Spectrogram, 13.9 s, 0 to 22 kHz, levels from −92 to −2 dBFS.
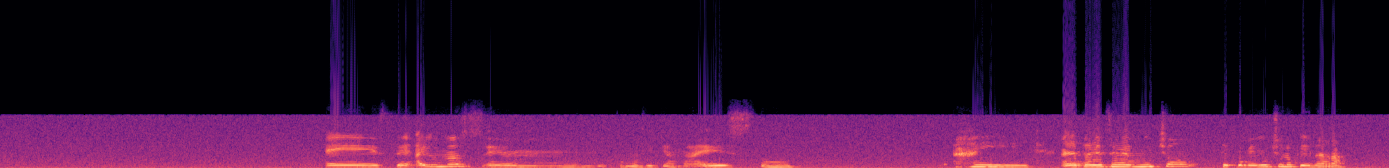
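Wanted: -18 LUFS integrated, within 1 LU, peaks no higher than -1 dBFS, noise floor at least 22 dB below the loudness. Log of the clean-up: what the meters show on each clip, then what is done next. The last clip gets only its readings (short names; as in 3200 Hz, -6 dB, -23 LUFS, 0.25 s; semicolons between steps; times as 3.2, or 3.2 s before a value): clipped 0.3%; flat tops at -10.5 dBFS; noise floor -39 dBFS; noise floor target -44 dBFS; loudness -21.5 LUFS; peak -10.5 dBFS; loudness target -18.0 LUFS
-> clip repair -10.5 dBFS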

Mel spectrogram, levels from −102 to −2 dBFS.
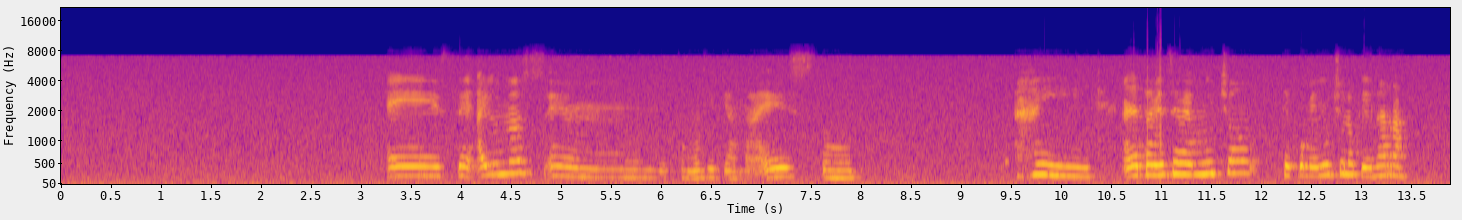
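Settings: clipped 0.0%; noise floor -39 dBFS; noise floor target -44 dBFS
-> noise print and reduce 6 dB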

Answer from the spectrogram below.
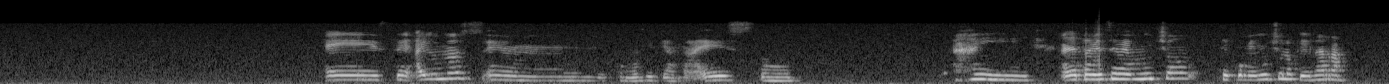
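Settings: noise floor -45 dBFS; loudness -21.5 LUFS; peak -1.5 dBFS; loudness target -18.0 LUFS
-> gain +3.5 dB; limiter -1 dBFS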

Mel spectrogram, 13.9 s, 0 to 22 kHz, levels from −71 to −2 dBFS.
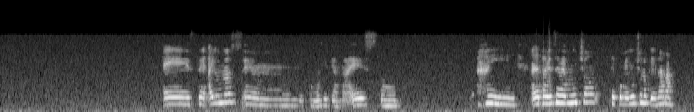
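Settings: loudness -18.0 LUFS; peak -1.0 dBFS; noise floor -41 dBFS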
